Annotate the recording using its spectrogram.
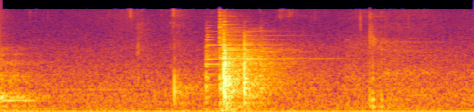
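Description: A chef's knife set down after filleting fish, giving one sharp metallic clatter about a second in, with a faint click or two around it, over a steady low hum.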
